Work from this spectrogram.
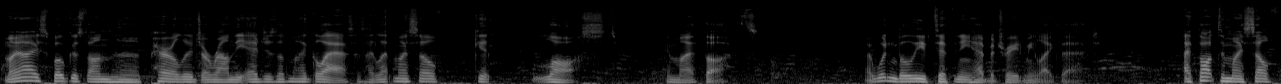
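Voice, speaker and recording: A man's voice: medium pitch, expressive, normal speed, natural voice. A man acting an earnest private detective, narrating in brooding noir style for an audio drama. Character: earnest, wounded, soft-hearted male private detective.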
